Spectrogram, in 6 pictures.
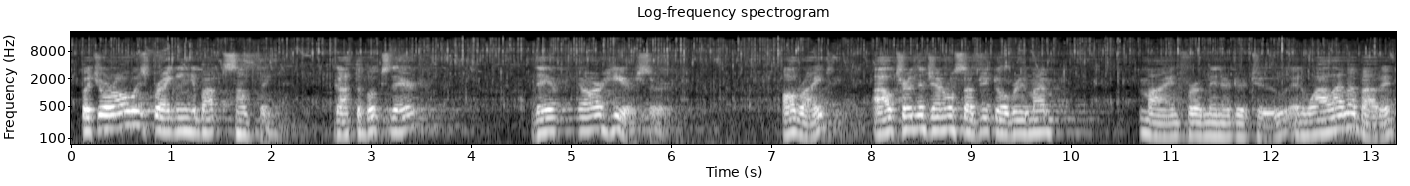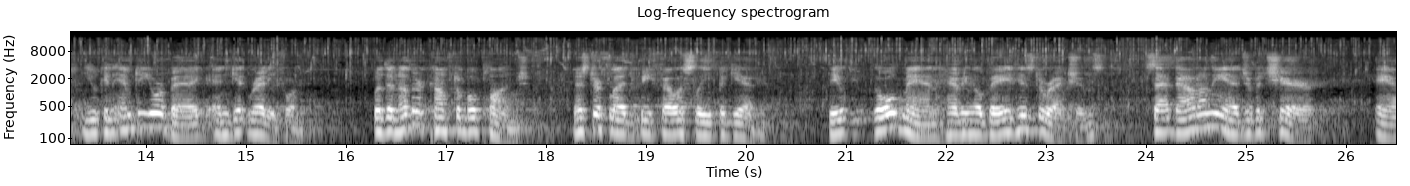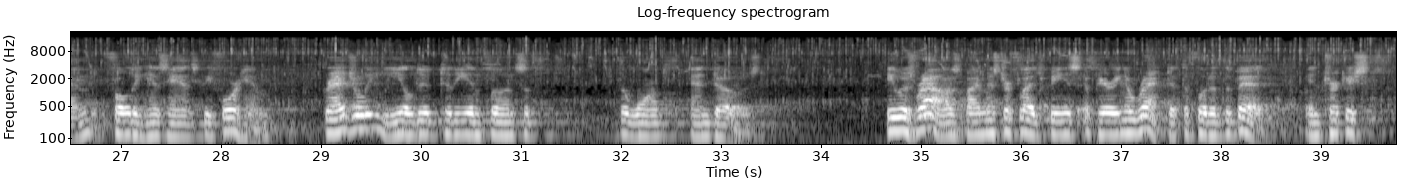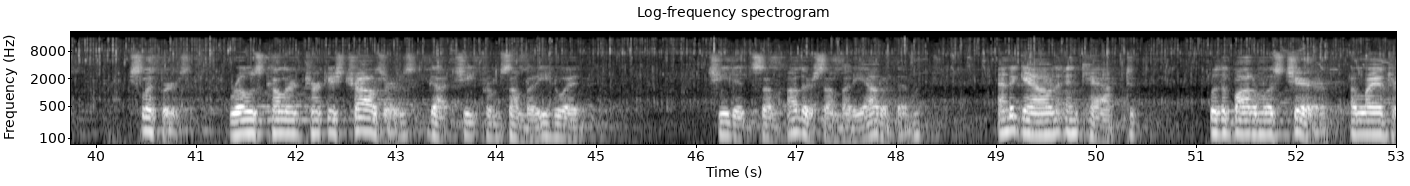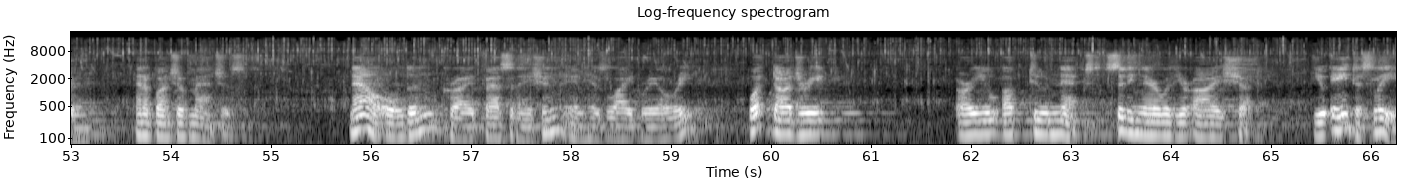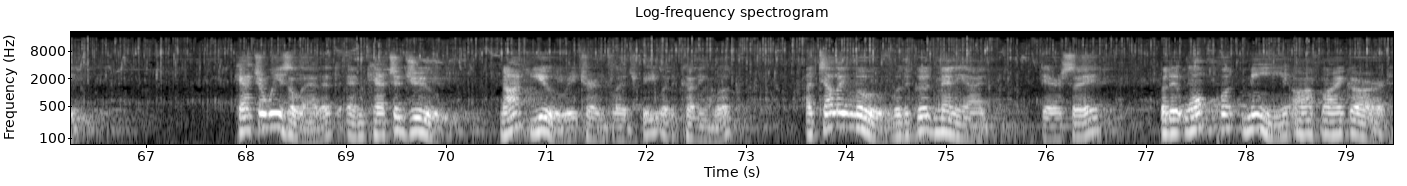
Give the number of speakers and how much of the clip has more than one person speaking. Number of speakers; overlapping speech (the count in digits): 1, no overlap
